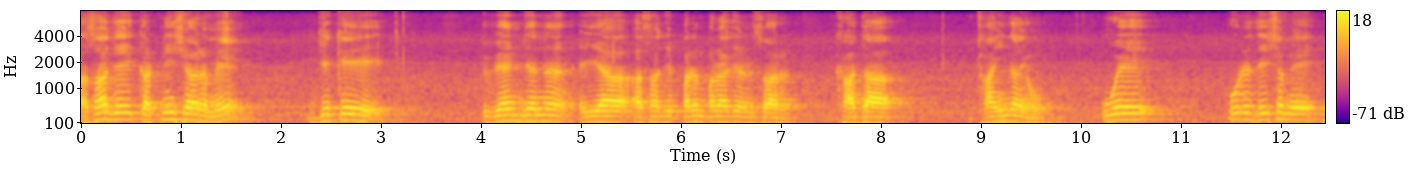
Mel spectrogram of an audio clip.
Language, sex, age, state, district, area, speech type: Sindhi, male, 60+, Madhya Pradesh, Katni, rural, spontaneous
